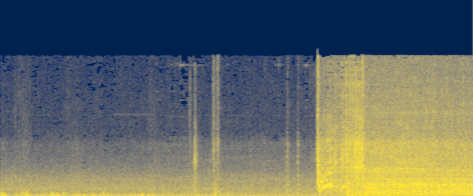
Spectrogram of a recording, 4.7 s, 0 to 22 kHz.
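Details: 1995 JDM Honda Civic Shuttle Beagle with a previous crank-no-start, after swapping in a distributor. A few quiet seconds, then it fires promptly into a steady, even idle; the distributor was the fault.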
